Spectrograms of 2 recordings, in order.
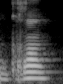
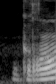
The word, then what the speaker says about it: grand: alors pour le mot grand grand là je prononce le gr à n est pour le d je prononce pas le d quand je dis pas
